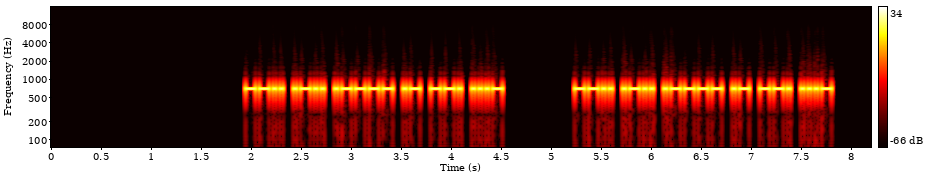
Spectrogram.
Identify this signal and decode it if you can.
Morse code, heard as a keyed tone, about 34 wpm, 700 Hz. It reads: ZL1AGV ZL1AGV
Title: DXCC-100 Call Signs - 6 Characters - Repeated 3x - 35wpm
